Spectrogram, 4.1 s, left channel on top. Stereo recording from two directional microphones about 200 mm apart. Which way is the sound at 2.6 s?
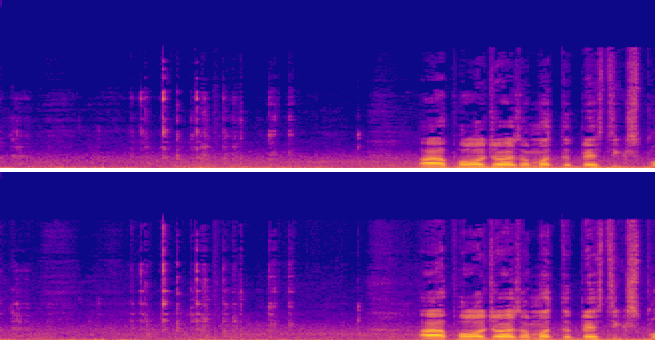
15° right (ahead or behind).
